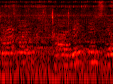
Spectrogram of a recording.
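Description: A group of voices singing a slow hymn, with long held notes that move step by step in pitch.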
